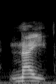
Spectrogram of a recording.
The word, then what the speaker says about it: night: And at the end of night, instead of pronouncing the T, we're going to say night, okay? And your tongue is going to stop at the top of your mouth, okay? You're going to pronounce night. Half of the T sound, night.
